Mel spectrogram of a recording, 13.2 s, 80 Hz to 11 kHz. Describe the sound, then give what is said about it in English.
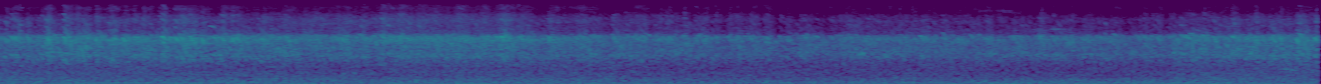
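A dense, continuous wash of countless bird calls from a huge flock, steady throughout with no single voice standing out, heard from a moderate distance and no one speaking. “And if we look up above, there's about between 5,000 and 10,000 rooks coming in from perhaps 20 miles away from the fields.”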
